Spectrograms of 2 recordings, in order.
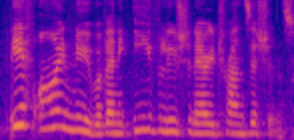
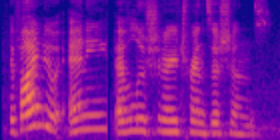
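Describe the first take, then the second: First: It is said in a put-on British accent. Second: It is said in the speaker's ordinary accent.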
